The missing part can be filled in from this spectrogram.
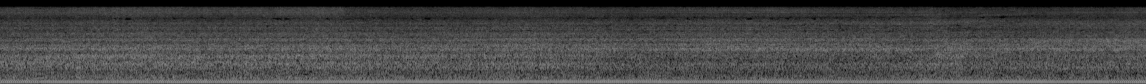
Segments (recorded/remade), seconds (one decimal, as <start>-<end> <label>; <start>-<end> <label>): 0.0-4.8 recorded; 4.8-6.6 remade; 6.6-7.5 recorded; 7.5-11.1 remade; 11.1-11.5 recorded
